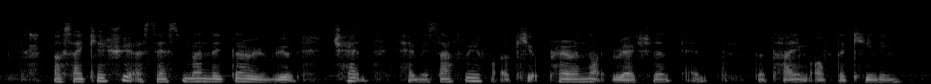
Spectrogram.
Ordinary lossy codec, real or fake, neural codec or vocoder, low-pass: Opus, 32 kbps; fake; codec, 16 kHz, 8 kbps, FreqCodec, larger model; 7.2 kHz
